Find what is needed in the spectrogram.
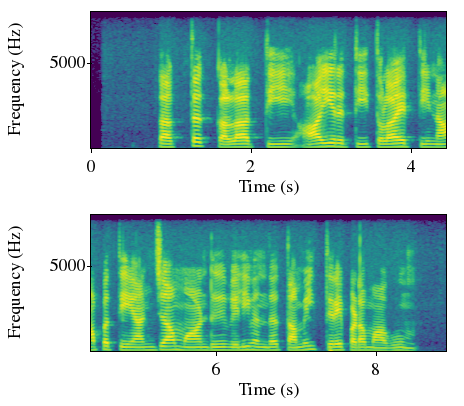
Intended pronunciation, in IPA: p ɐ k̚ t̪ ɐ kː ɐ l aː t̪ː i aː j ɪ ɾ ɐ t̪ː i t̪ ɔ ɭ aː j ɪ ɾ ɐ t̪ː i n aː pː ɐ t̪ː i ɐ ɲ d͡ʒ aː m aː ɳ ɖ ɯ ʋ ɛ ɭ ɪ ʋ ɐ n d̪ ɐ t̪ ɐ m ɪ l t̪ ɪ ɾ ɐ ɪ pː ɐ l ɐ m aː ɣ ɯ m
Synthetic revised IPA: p ɐ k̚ t̪ ɐ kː ɐ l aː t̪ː i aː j ɪ ɾ ɐ t̪ː i t̪ ɔ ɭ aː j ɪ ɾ ɐ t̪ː i n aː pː ɐ t̪ː i ɐ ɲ d͡ʒ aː m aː ɳ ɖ ɯ ʋ ɛ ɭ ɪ ʋ ɐ n d̪ ɐ t̪ ɐ m ɪ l t̪ ɪ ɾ ɐ ɪ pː ɐ ɽ ɐ m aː ɣ ɯ m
